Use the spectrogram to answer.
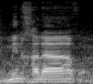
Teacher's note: فی الآخرۃ, فی الآخرۃ آخرت میں, من خلاق کوئی حصہ. نون ساکن کے بعد حروف حلقی میں سے خا ہے, تو یہاں اظہار ہوگا نون ساکن میں, یعنی غنہ نہیں ہوگا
